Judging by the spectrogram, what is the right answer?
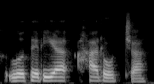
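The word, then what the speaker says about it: lotería: and in 2013 he published his first book loteria am i saying that right alec you no i like your your pronunciation the brazilian this is the lottery with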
